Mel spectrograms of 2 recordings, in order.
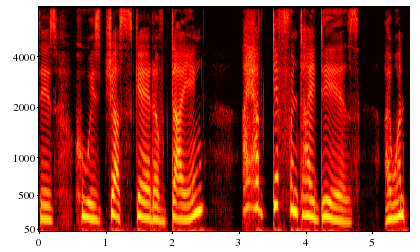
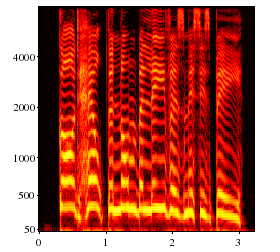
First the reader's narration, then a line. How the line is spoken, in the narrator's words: he shouted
